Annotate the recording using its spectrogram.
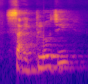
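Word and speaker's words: psychology: साइकोलॉजी। साइकोलॉजी में P जो है वह उच्चारित होने से रह गया है।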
